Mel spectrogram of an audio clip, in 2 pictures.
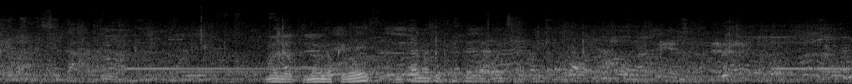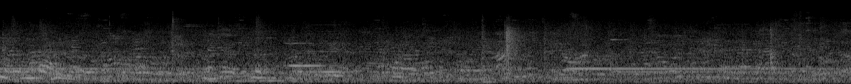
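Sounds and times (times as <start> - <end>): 
murmur of people in a sanatorium entrance hall: 0.0 - 17.0
call bells ringing in a sanatorium entrance hall: 1.3 - 3.9, 14.3 - 17.0.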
